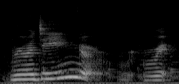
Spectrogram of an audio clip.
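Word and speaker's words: Rhuidean: already done this one ruidine I say like rude Diane I think that's close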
